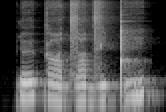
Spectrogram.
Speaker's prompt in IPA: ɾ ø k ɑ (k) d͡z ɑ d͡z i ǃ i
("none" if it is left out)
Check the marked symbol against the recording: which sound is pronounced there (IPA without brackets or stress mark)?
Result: none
